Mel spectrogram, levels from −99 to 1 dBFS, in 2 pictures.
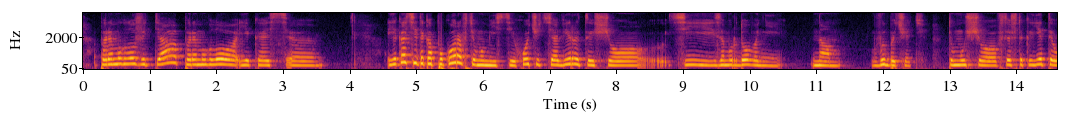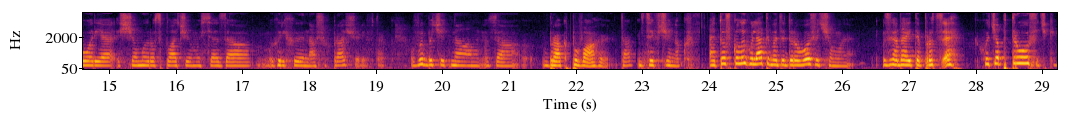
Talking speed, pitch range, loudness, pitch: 115 wpm, 215-260 Hz, -19 LUFS, 235 Hz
